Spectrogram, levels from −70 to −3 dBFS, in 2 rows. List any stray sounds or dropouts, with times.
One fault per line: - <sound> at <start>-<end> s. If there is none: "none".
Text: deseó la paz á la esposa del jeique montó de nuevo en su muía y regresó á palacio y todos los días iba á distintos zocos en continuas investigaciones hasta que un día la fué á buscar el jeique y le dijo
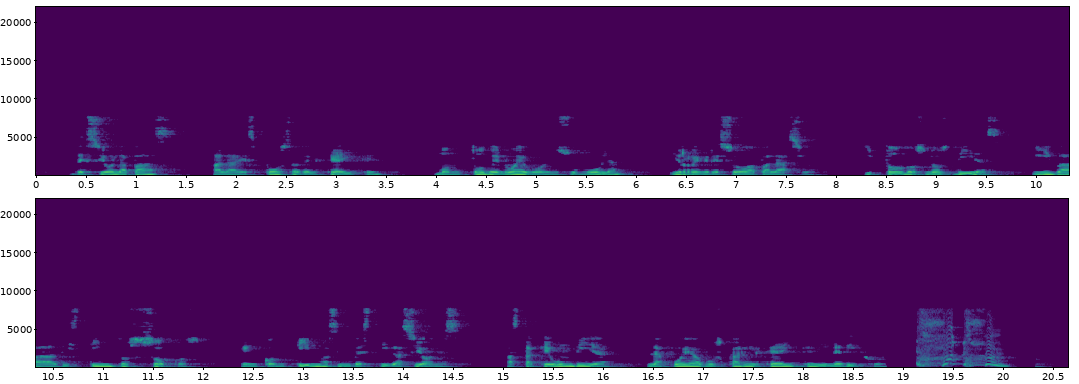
- cough at 19.1-20.2 s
